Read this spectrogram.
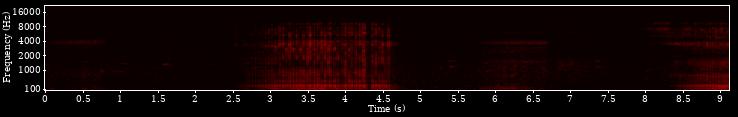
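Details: Sleeping bulldogs Fukumaru and Rikyu, 26 November 2016: a loud fluttering snore of fast rattling pulses lasts two seconds, then softer breathing and a weaker snore, and another snore begins at the end.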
